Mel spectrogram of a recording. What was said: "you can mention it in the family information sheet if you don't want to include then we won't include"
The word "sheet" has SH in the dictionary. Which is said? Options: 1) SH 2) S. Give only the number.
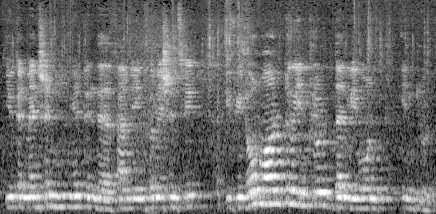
2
